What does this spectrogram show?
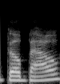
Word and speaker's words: Bilbao: The shortest is 10.8 kilometers, and that is actually the day that I'll get into Bilbao. Am I saying it right? I think so. Bilbao, yes.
